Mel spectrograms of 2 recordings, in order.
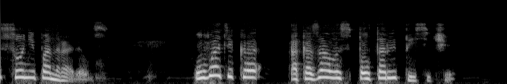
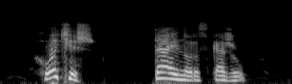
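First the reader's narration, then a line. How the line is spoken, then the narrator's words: Indifferent question. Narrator (Russian): равнодушным голосом спросил Вадик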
